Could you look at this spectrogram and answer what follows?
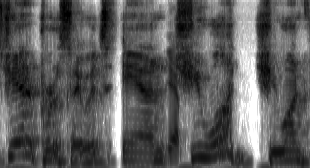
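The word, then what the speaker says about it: Protasiewicz: around something because I wasn't sure how to pronounce it. Yep. But it's Janet Protasewicz, and she won.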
